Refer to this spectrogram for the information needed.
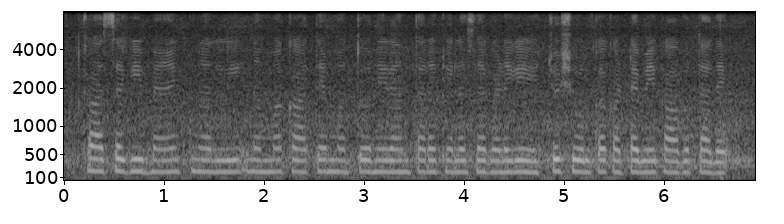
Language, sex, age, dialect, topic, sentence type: Kannada, female, 18-24, Central, banking, statement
